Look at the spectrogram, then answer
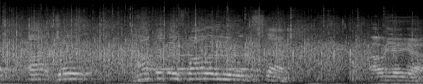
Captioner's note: applause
